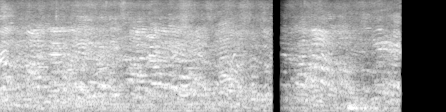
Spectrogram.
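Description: People chattering and talking over each other in a busy room. The sound cuts out briefly for a moment near the end.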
